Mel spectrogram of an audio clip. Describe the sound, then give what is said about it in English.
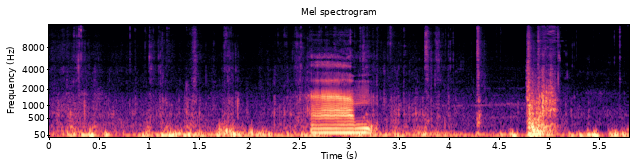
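A farm field gate is opened, its hinge giving a short harmonic creak followed by a sharp knock, over steady outdoor background noise. “Open gate number one.”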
